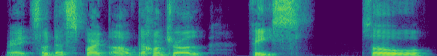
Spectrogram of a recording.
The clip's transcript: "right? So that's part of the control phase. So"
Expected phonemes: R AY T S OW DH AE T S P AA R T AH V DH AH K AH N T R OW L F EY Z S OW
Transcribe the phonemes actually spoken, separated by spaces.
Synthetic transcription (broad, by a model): R AY T S OW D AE T S P AA R T AH V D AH K AH N T R OW L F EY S S OW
